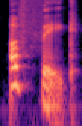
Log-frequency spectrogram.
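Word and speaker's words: PHEIC: as our colleague Helen Branswell tells us, the acronym's pronounced, a fake.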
